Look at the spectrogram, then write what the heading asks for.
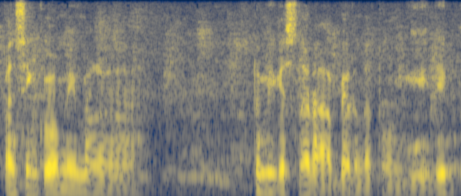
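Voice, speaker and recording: A Filipino man giving a casual hands-on tutorial, thinking aloud in a halting way as he works. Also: low voice, level tone, warm tone. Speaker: DIY repair vlogger.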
